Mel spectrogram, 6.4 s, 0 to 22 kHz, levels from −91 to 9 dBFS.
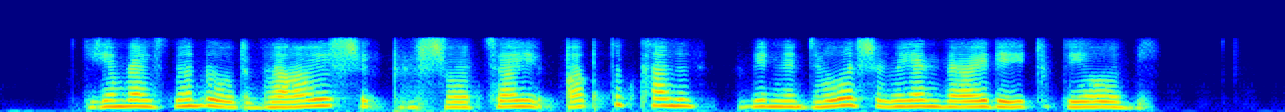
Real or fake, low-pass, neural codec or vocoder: fake; 5.4 kHz; codec, 16 kHz, 0.5 kbps, FreqCodec, smaller model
